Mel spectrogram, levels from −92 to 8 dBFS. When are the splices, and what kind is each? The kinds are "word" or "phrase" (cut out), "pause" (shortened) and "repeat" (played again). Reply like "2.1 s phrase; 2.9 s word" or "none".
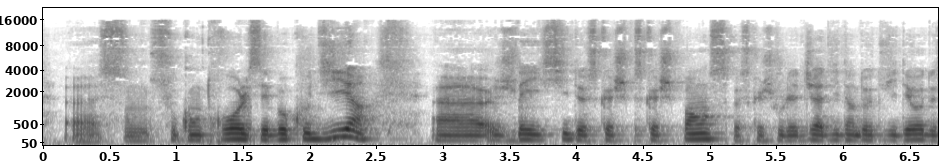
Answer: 1.6 s word; 3.6 s phrase; 4.4 s repeat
